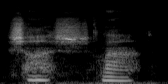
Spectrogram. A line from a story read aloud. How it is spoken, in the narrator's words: Bilbo murmurs kindly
